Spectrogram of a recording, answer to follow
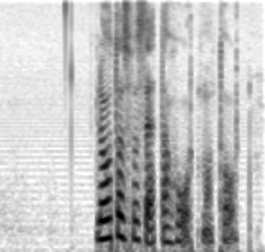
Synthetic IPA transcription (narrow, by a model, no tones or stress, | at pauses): loːt̪ɔsfoːsɛt̪ːaɦo̰ːʈmʊ̰t̪ʰho̰ːʈ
